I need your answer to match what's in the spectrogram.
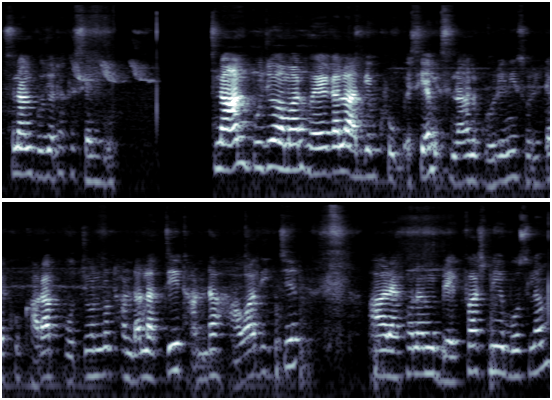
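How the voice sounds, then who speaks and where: Hoarse and stuffy from a cold, a woman vlogger chats through a casual daily vlog at home indoors, switching to a high, coaxing voice when she talks to her dog. The room is echoey, with faint ambient noise in the background.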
